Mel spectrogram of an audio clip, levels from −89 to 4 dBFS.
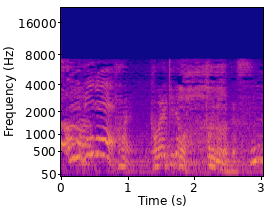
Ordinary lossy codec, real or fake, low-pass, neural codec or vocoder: none; fake; 7.2 kHz; vocoder, 24 kHz, 100 mel bands, Vocos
